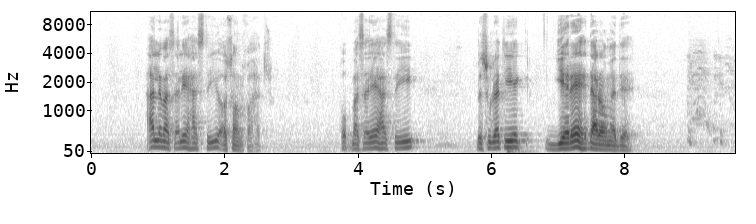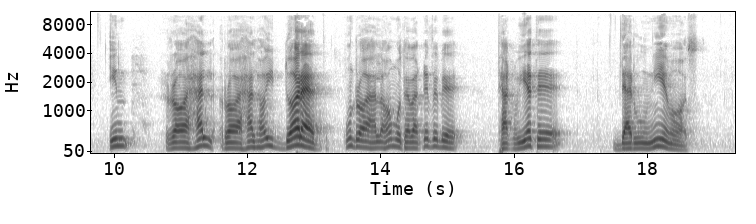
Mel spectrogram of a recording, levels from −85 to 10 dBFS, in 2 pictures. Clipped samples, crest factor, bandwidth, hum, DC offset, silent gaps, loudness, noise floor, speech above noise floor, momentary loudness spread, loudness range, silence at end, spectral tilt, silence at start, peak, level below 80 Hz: under 0.1%; 22 dB; 11 kHz; none; under 0.1%; none; -21 LUFS; -60 dBFS; 39 dB; 16 LU; 14 LU; 0.6 s; -5.5 dB/octave; 0.85 s; 0 dBFS; -58 dBFS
